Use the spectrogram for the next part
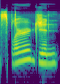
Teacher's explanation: instead of saying and you can shorten and to just the in noise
